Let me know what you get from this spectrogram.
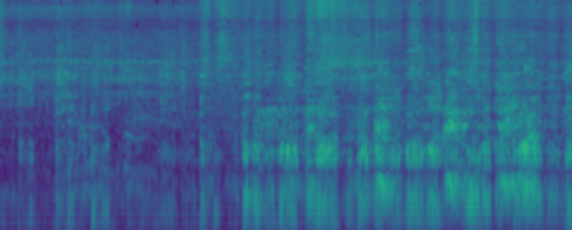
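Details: Lionesses battling a leopard in a tree over its kill in Sabi Sand Nature Reserve, South Africa; harsh snarling roars come in quick ragged pulses, growing louder midway, with a low hum of onlookers' voices.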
